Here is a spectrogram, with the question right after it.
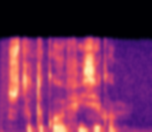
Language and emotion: Russian, neutral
